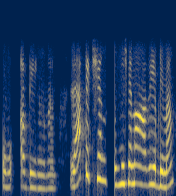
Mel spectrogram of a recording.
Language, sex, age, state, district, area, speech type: Tamil, female, 18-30, Tamil Nadu, Chengalpattu, urban, conversation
